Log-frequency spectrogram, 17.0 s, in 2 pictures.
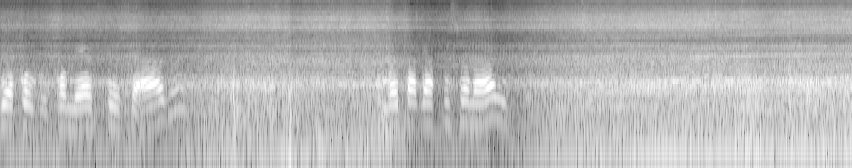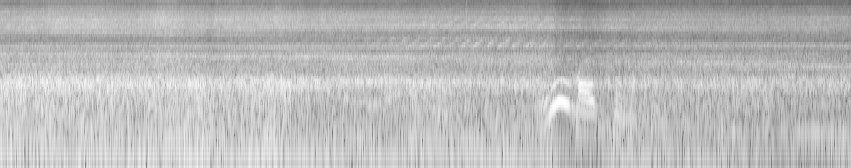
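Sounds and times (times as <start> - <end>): road noise: 0.0 - 17.0
motorcycle engine running: 7.4 - 16.1.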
